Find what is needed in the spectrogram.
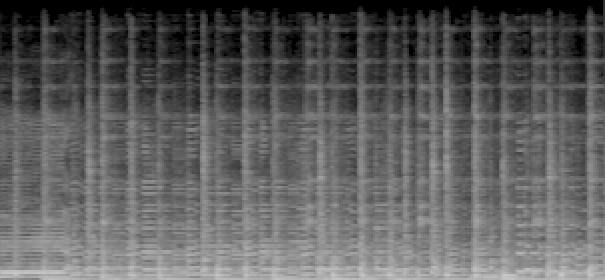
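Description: Live Turkish folk band playing an instrumental passage: plucked bağlama and kanun lines over a steady beat of davul and hand drum. A long held note ends about half a second in.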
